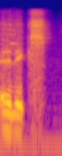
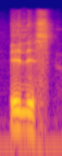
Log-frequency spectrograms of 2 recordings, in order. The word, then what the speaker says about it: HELX: Et sur son logo, c'est un logo noir, il est écrit H-E-L-X. Et quand on le prononce, ça fait LX. Ou, si vous voulez, Hélice. Hélice.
